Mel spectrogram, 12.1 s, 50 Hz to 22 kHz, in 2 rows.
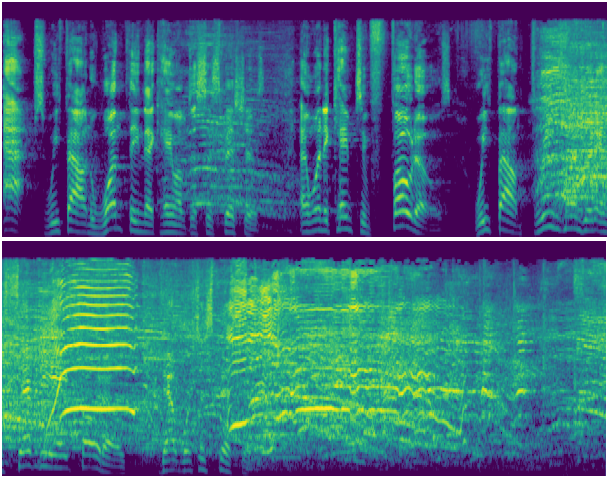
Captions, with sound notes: we found one thing that came up suspicious. And when it came came to photos, (audience yells) we found 378 photos that were suspicious. (audience clamors)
